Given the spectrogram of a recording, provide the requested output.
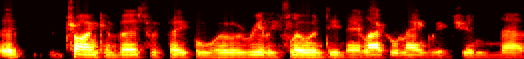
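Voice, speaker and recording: A man with a Tasmanian accent, medium pitch, moderate pace and monotone, flat intonation. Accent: Tasmanian, broad. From Tasmania, Australia. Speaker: podcast host. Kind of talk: casual chat.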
